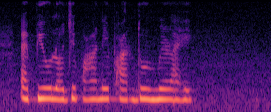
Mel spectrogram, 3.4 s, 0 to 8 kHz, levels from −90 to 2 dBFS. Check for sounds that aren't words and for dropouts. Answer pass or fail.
pass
